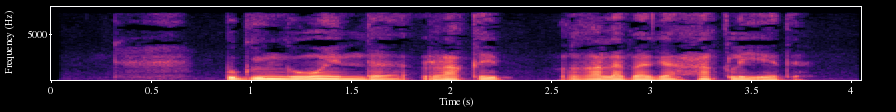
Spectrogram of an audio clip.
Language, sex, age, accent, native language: Uzbek, male, 18-24, Sirdaryo, Uzbek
